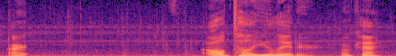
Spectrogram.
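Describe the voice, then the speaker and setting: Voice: mid-range voice, measured pace, a little mellow, slight background noise, lightly acted. An actor playing an earnest, protective young male camp counselor with a hesitant, reassuring way of talking in an audio drama. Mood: shy.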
